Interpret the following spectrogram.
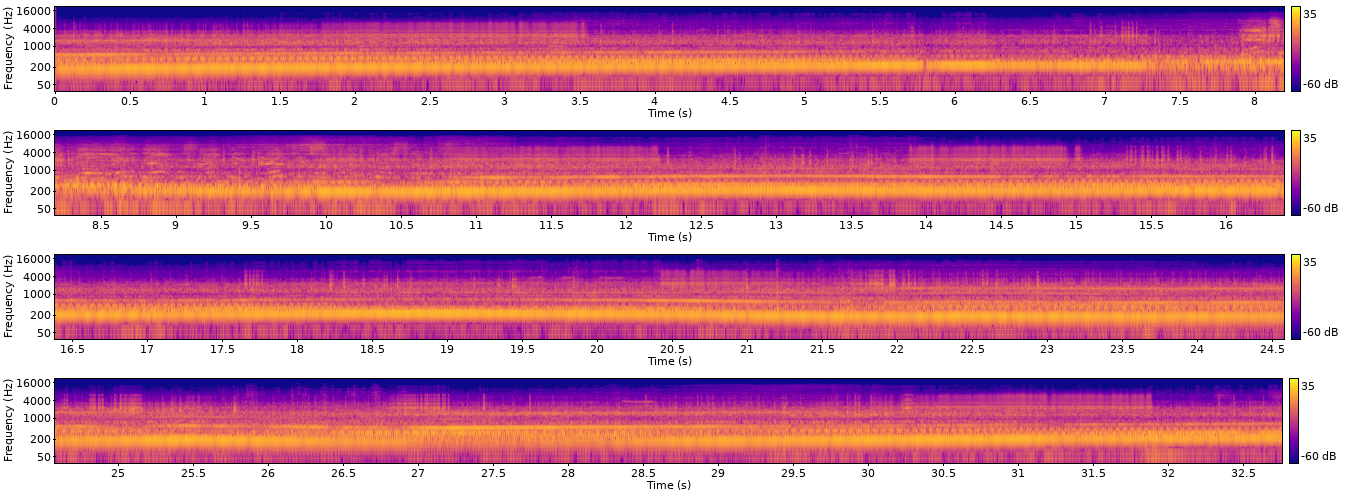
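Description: Electric drive motor of a Power Racing Series ride-on race car heard onboard, a steady loud whine whose pitch drops and climbs again a few times as the car slows for corners and speeds back up. A rough clattering stretch breaks in about eight seconds in.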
